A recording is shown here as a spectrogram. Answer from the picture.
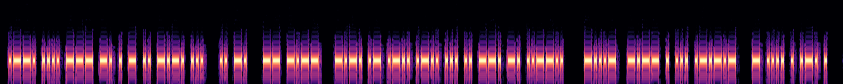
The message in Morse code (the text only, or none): PHONETICS IN MY CALLSIGN? <BT> YES. THERE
